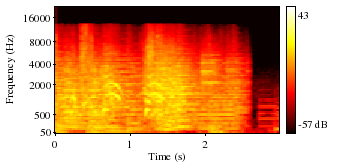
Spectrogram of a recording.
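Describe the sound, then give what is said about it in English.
Sword combo hits in the Wind Waker video game. Rapid, loud slashing strikes and whooshing swipes are layered with musical stings, and a brief tonal note ends the sequence. “When you would get into a sword combo against something, it would sound like this.”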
